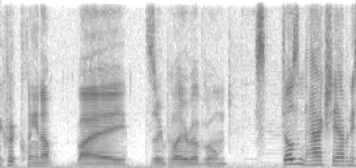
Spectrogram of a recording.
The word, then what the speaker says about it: Bbaboom: I'm pronouncing it Baboom. There isn't actually another A. I'm just saying it because the English language doesn't like two consonants. Like B's, anyhow.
